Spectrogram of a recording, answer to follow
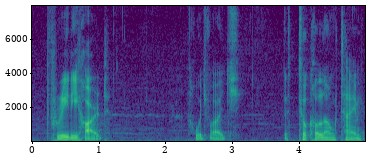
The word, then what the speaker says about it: hogy vagy: Yeah, because the G sound, the G and the Y together is G, which is, yeah, it's pretty not something that you would definitely hear in English, for example. Like, but it's the G sound is just nothing really like we have in English. For example, if you say Duke, it's the beginning of the DU. The Duke is something similar, but not the same.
